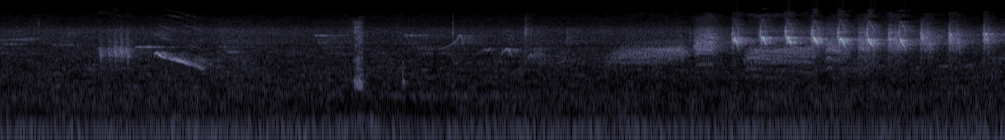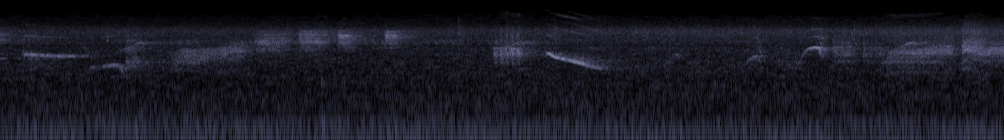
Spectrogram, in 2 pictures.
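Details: Chestnut-capped babbler: a falling whistle, then a rapid rattling run of about ten high notes, then another falling whistle, with soft chirps and an insect-like hiss behind.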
